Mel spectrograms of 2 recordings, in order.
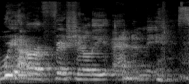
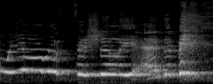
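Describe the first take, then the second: First: Loud, laughing as it's repeated; laughing re-read. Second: High and loud, cracking up mid-line; laughing through it. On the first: Repeating her line to viewers, loud and laughing. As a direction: say it again, cracking up. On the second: Reading her message aloud and cracking up with laughter. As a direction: read it while breaking into laughter. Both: Real, not acted. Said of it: "who talks like that".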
